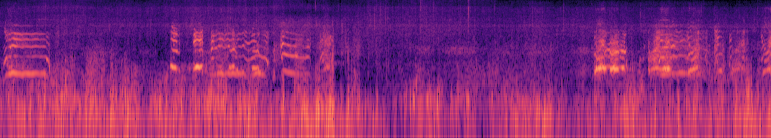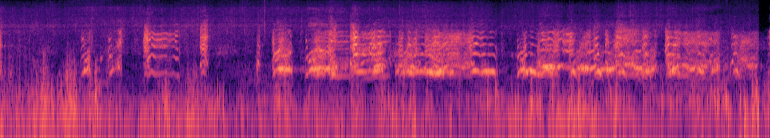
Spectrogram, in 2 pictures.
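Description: A pack of beagles baying while running a cottontail rabbit: several hound voices giving tongue in bursts with short gaps, fuller and more continuous in the second half. The baying is the sign that the dogs are on the rabbit's track in full chase.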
